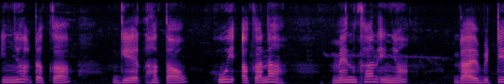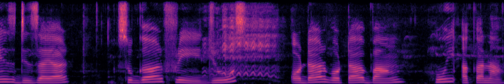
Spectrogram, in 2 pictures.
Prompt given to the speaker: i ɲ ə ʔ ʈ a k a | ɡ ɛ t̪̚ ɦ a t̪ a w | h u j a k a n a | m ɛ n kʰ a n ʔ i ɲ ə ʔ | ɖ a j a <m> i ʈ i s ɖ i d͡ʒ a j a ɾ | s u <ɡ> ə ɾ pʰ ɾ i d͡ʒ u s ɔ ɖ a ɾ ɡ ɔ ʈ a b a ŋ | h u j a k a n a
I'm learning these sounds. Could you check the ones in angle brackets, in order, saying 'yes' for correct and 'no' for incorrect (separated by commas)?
no, yes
